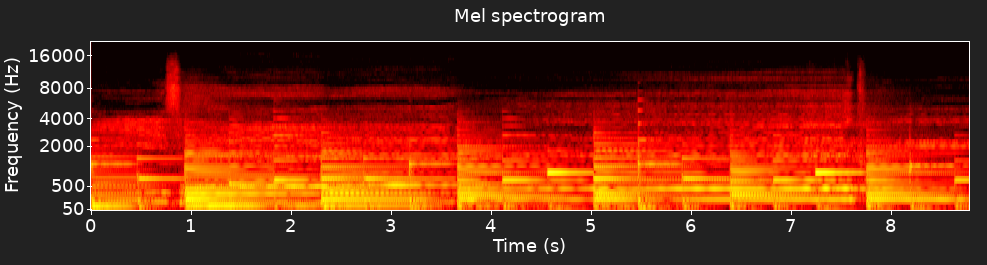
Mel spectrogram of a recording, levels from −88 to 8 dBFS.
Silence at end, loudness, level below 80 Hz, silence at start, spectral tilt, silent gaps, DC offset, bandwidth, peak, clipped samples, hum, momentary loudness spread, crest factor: 0 s; -24 LUFS; -46 dBFS; 0 s; -7 dB/octave; none; under 0.1%; 13 kHz; -8 dBFS; under 0.1%; none; 8 LU; 14 dB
